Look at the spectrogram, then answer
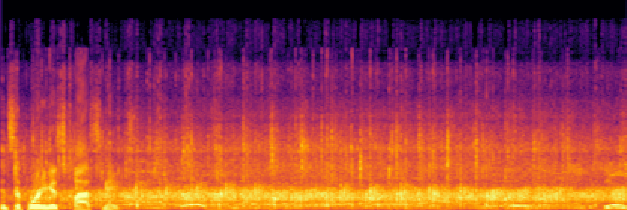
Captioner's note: all applauding and cheering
